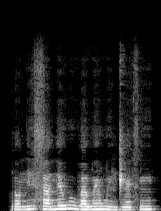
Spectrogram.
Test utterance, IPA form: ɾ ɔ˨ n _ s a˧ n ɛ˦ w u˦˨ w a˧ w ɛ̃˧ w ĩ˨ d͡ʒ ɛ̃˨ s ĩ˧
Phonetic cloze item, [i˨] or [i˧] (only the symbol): i˧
